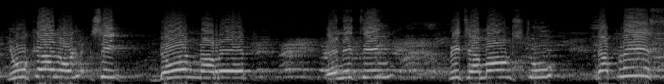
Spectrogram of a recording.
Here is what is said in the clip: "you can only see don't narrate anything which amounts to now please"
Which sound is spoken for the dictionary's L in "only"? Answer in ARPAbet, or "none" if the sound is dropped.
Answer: none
